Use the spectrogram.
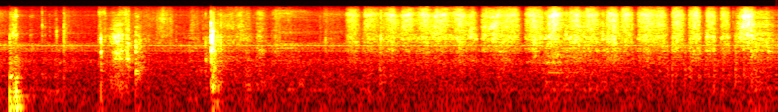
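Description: A cloth rubs Canova cream onto a leather knife sheath with the knife inside it. The sound is a close, soft, continuous rubbing with a few sharper scuffs near the start and no talking.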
